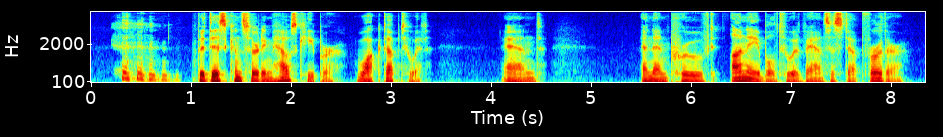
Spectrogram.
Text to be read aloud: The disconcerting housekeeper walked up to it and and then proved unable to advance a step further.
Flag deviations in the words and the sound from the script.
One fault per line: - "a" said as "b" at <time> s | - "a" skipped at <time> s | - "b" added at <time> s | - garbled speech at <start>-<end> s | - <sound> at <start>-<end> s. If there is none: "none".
- laugh at 0.2-0.9 s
